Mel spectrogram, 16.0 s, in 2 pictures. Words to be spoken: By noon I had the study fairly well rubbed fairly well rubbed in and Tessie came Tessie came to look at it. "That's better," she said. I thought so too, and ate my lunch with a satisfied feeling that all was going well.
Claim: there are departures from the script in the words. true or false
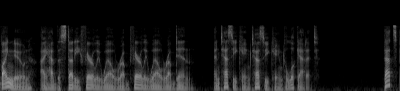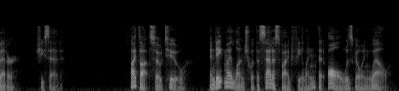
false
